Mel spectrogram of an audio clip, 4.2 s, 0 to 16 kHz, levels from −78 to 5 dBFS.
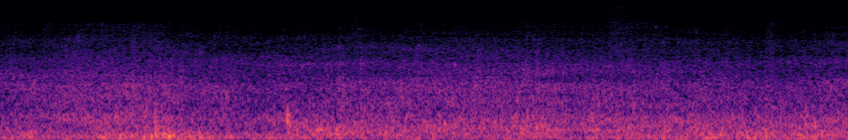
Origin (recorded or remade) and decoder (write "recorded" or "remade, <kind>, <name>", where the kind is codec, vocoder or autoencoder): recorded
